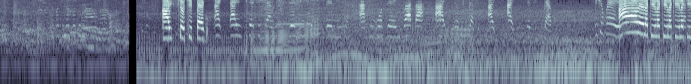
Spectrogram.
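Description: A small child's high-pitched squeals of laughter inside a moving car, over a steady road rumble. The loudest shrieks come in a quick burst about two seconds in and again near the end.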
